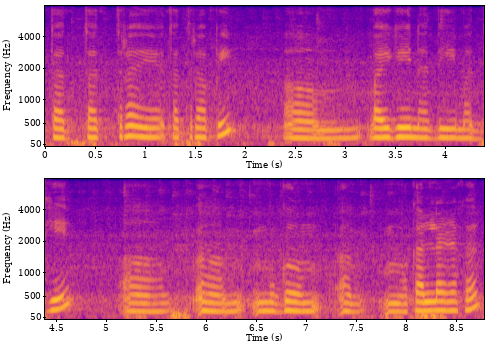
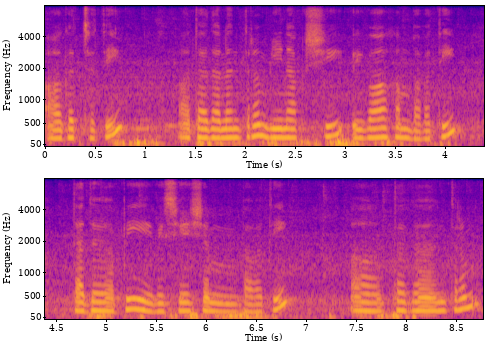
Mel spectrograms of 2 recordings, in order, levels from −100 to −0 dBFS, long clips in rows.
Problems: none marked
